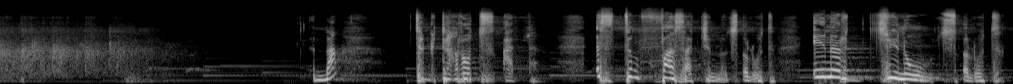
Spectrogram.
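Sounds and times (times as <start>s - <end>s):
audience applause: 0.0s - 1.8s
speech: 3.1s - 3.8s, 4.5s - 10.1s.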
